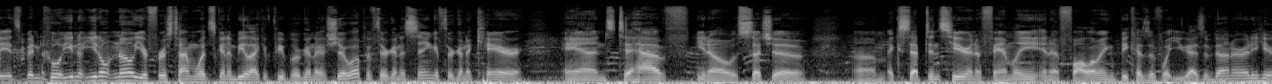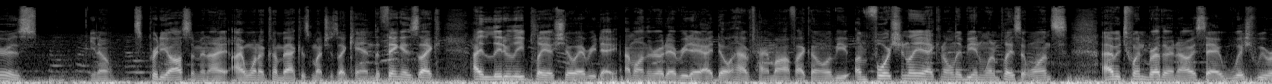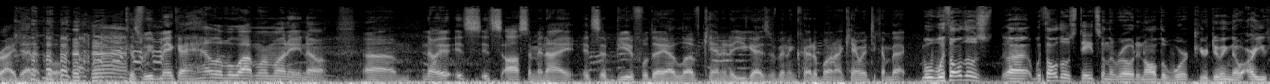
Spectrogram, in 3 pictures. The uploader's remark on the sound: Live from Boots & Hearts. At Boots & Hearts 2018.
